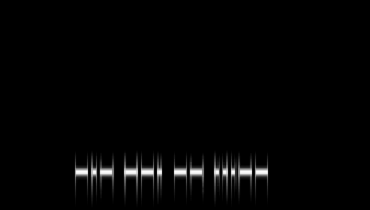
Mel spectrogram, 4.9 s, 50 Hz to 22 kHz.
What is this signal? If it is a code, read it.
Morse code, heard as a keyed tone, about 23 wpm, 700 Hz. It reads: KGM3
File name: practice / 22wpm / Four Letter-Number Combinations - 22wpm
